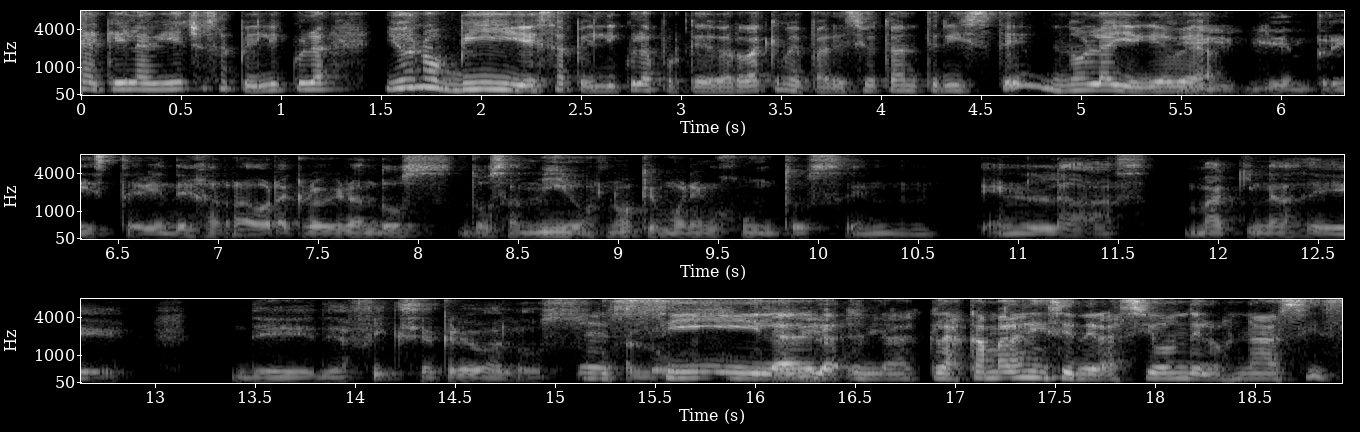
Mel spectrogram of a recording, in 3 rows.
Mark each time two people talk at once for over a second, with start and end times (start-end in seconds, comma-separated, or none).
15.1-16.6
